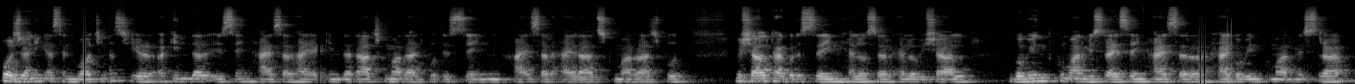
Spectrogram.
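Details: Adult man speaking; ordinary speech.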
